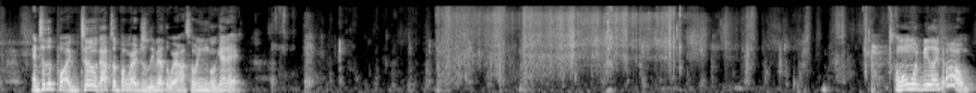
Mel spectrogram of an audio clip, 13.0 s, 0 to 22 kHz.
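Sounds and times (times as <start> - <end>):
food packaging crinkling: 5.2 - 11.5.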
